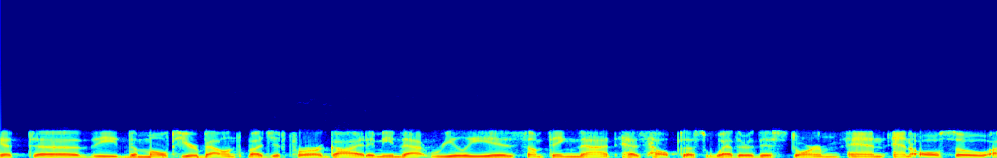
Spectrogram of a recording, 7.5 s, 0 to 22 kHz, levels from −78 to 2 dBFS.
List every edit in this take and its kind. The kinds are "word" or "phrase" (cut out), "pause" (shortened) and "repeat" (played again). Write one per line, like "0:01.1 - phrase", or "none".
none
